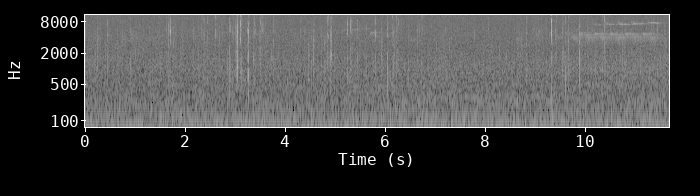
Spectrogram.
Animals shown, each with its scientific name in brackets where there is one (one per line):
Ovenbird (Seiurus aurocapilla)
Black-throated Green Warbler (Setophaga virens)
Golden-crowned Kinglet (Regulus satrapa)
